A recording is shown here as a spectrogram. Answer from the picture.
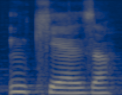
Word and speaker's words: chiesa: I was chase is pronounced with like hard k and in chiesa. Like cases. Okay, chiesa.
